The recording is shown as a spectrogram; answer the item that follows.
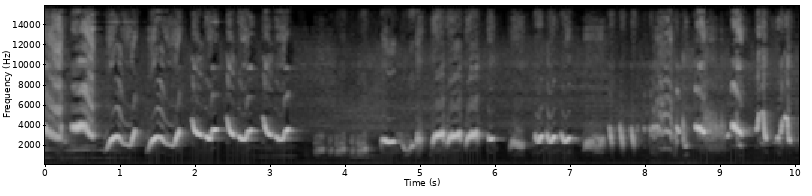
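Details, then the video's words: Chinese hwamei in morning voice-training song for singing contests, clear whistled phrases rising and falling, repeated in short bursts with brief pauses, later becoming busier and more chattering. "Hoạ Mi Hót Đấu /hoạ mi hót sáng luyện giọng kich bổi sổ giọng chim hót hay mỗi ngày/"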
